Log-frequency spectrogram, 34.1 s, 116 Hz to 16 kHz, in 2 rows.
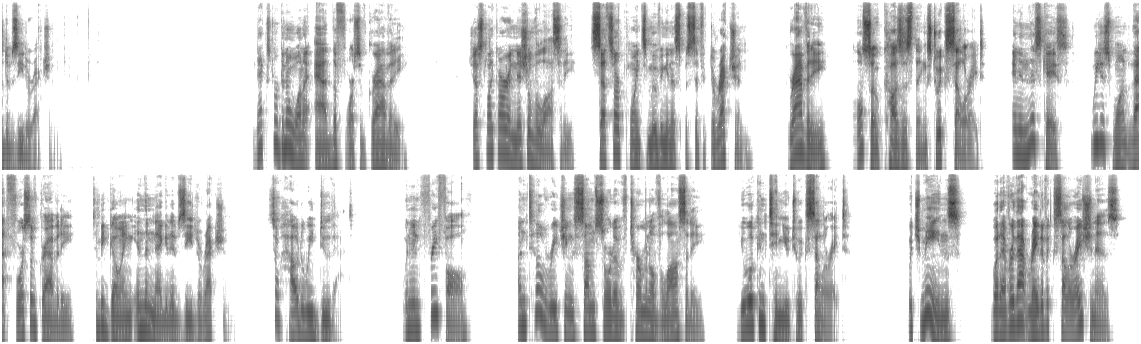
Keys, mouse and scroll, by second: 0.9 shift+Left, 1.2 space, 2.1-3.1 middle drag, 6.4 click.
